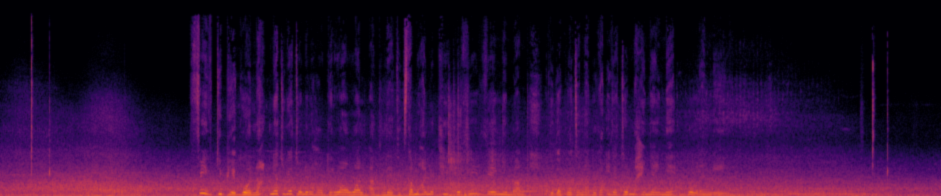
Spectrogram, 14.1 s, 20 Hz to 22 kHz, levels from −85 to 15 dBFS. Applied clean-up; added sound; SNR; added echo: none; Car passing by / Traffic noise, roadway noise / Engine; 2 dB; none.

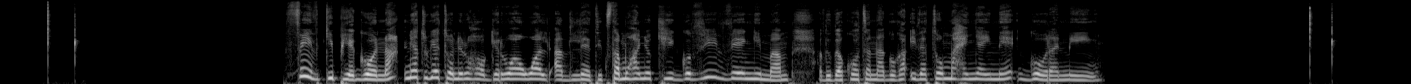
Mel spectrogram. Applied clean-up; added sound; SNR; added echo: none; none; none; none.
